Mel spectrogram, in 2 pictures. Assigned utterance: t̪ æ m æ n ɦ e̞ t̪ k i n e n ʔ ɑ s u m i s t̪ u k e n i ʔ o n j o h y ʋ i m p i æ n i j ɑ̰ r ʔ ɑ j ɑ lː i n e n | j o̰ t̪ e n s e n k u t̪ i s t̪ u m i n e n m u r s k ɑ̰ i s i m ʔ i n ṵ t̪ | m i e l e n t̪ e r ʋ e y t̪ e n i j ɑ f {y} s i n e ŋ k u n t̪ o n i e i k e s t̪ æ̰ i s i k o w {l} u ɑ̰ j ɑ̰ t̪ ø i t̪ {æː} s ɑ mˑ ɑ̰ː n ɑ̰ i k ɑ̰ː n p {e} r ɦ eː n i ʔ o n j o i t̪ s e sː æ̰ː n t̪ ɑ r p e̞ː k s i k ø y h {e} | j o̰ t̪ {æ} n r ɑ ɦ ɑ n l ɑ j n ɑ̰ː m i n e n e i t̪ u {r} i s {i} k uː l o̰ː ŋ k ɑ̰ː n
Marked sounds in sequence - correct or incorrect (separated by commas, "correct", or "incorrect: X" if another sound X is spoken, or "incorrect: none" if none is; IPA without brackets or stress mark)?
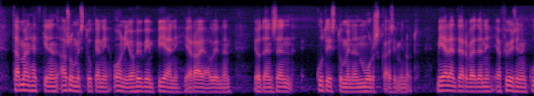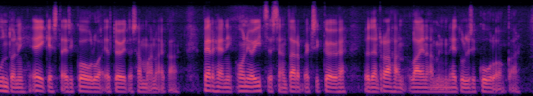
incorrect: yː, correct, incorrect: æ, correct, incorrect: æ, incorrect: e, incorrect: l, correct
